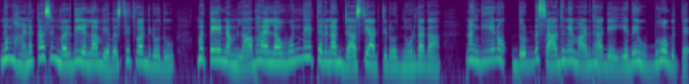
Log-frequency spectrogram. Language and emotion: Kannada, happy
